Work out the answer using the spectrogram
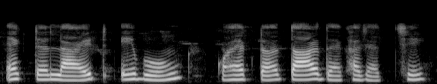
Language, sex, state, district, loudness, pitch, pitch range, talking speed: Bengali, female, West Bengal, Cooch Behar, -17 LUFS, 225 Hz, 205-240 Hz, 95 wpm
